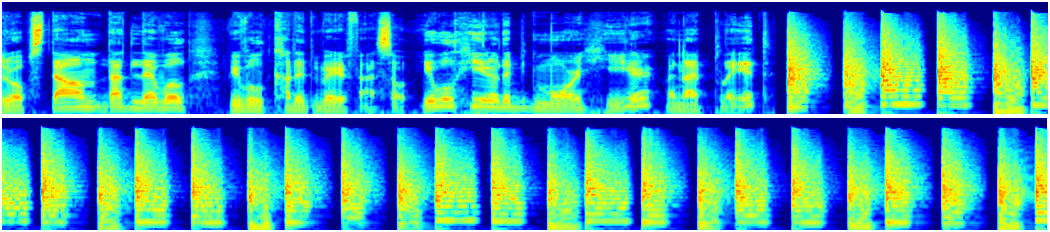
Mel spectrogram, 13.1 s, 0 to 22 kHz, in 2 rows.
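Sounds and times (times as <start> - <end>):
synth pluck melody: 4.9 - 13.0.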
